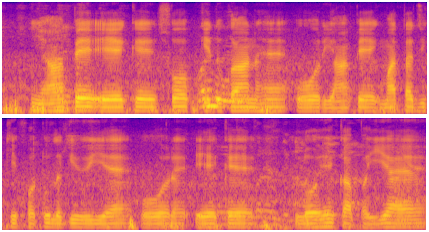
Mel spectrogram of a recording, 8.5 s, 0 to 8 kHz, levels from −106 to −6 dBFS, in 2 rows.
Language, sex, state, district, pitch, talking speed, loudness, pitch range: Hindi, male, Rajasthan, Bikaner, 95 Hz, 160 wpm, -20 LUFS, 95-100 Hz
